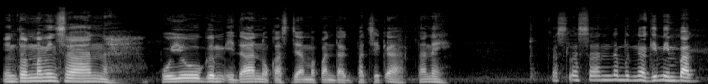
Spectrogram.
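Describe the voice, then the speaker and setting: A man's voice: mid-range voice, expressive, normal speed, a little mellow, natural voice. A man playing a concerned, practical companion to a young woman in an Ilocano comedy audio drama. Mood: inquiring, concerned.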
